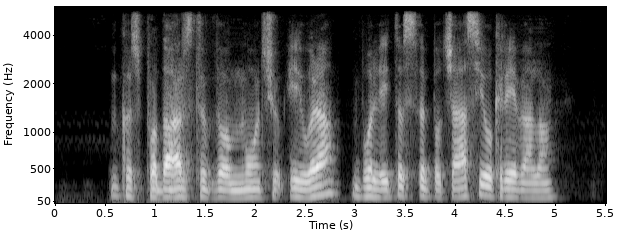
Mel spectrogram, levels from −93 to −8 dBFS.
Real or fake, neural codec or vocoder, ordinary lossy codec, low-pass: fake; codec, 16 kHz in and 24 kHz out, 0.6 kbps, FocalCodec, streaming, 2048 codes; none; 5.4 kHz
